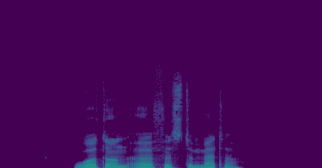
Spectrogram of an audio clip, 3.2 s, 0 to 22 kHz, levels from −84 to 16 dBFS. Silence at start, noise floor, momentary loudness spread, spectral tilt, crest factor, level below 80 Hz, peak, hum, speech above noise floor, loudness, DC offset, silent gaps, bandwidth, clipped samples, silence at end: 0.75 s; -89 dBFS; 14 LU; -7 dB/octave; 20 dB; -66 dBFS; -20 dBFS; none; 52 dB; -38 LUFS; under 0.1%; none; 12.5 kHz; under 0.1%; 0.8 s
